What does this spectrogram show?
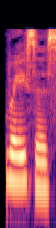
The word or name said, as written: Races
